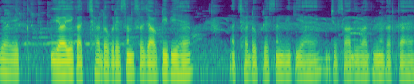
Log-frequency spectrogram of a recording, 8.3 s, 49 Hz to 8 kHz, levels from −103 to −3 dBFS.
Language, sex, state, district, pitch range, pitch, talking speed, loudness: Hindi, male, Chhattisgarh, Kabirdham, 90-100 Hz, 90 Hz, 135 wpm, -21 LUFS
